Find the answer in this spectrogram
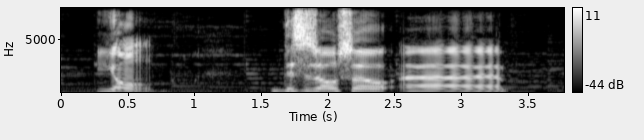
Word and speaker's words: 四: don't know the kanji, but who know the pronunciation, you might get I'm giving you a clue. 4、 Yon. This is also called as shi.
